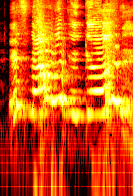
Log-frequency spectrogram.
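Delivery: high-pitched, loud acted yell; screaming girl. Running girl warning the group, screaming. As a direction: call out in hammed-up panic. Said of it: "and yelling and going".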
